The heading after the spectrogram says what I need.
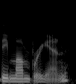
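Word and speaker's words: Demonbreun: It's like there's a road in Nashville that's called it's spelled Demon Ruin. That's how it's spelled, but it's pronounced Demumbrian because of it's a conglomeration of some of the original settlers of the area.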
